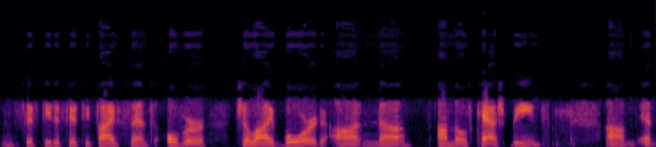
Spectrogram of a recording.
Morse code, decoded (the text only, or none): none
